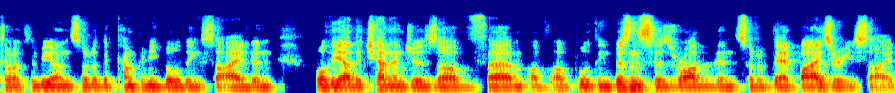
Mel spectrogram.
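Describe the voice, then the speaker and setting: In a South African accent, a man with a medium-pitched voice talks at a very fast pace on a very clean recording with a silent background. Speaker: tech company founder and CEO. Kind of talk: podcast interview.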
